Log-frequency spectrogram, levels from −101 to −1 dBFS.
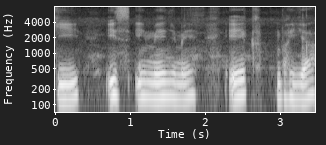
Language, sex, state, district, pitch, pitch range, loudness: Hindi, male, Himachal Pradesh, Shimla, 135 Hz, 130-140 Hz, -16 LUFS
